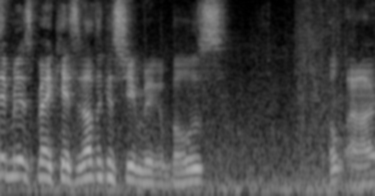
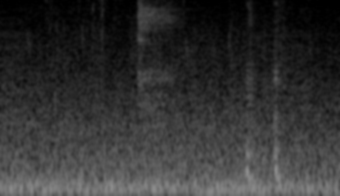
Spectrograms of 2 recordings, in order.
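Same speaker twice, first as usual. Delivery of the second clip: breathy laugh; 16 dB quieter than usual. Real, not acted. Reader laughs at own voice.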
